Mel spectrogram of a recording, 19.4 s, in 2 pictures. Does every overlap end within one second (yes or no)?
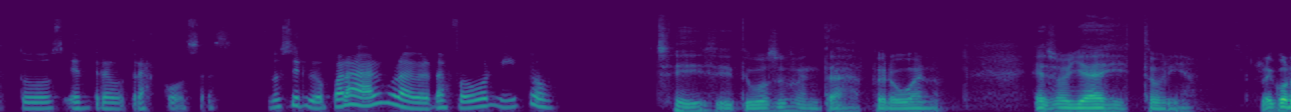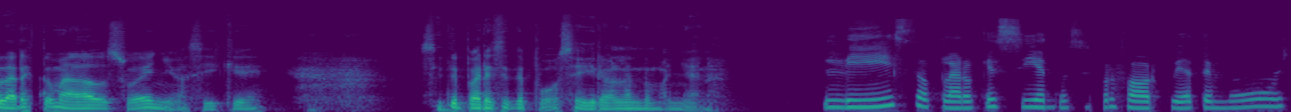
yes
